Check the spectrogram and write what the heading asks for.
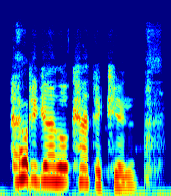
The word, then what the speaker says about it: epigallocatechin: It comes out in almost like a British tone, because I was attempting to pronounce it properly, but it's epigallocatechin.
